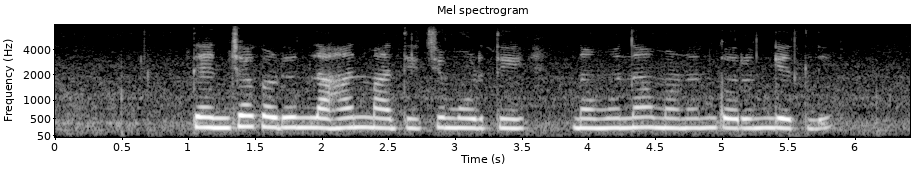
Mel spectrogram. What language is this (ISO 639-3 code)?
mar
